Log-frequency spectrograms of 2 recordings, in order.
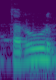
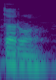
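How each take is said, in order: First: The vowel after r is long. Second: The vowel after r is short. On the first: The speaker calls it wrong. "तरूण पढ़ेंगे इसको" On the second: The speaker calls it right. "इसे पढ़ेंगे तरुण"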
